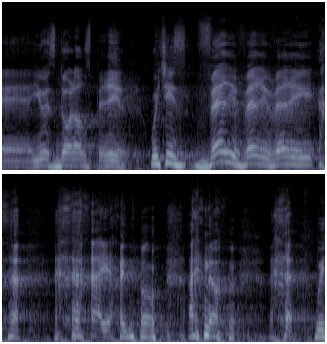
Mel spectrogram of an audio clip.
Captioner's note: laughs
